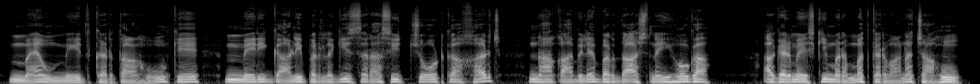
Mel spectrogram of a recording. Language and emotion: Urdu, fearful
